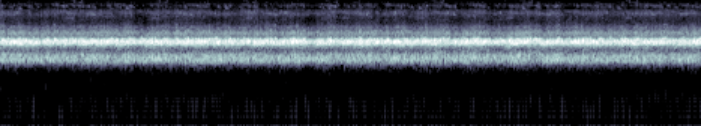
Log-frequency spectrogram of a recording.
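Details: Many frogs singing at once, their calls fused into a continuous shrill, slightly rippling trill with a lower accompanying tone, sustained without a break in a natural setting.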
